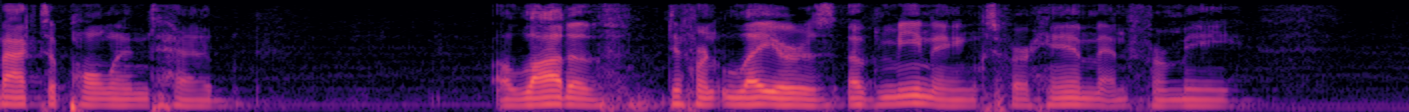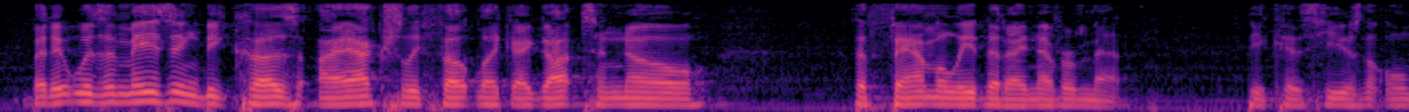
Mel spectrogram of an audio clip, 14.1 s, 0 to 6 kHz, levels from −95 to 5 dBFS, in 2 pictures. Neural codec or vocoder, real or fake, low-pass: codec, 16 kHz, 16 kbps, FreqCodec, larger model; fake; 5.4 kHz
